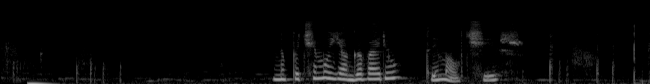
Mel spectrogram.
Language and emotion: Russian, sad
